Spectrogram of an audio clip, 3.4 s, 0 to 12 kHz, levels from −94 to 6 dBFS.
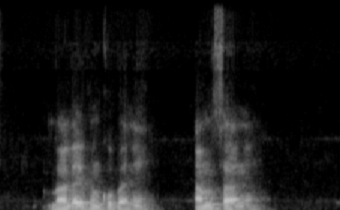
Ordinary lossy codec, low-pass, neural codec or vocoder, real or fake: Opus, 16 kbps; 10.8 kHz; none; real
